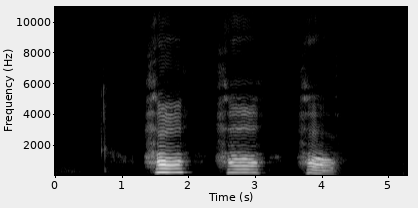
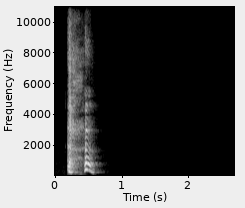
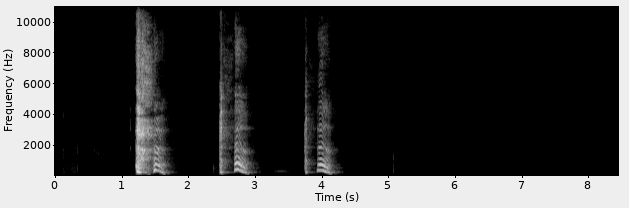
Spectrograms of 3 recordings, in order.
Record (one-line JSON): {"exhalation_length": "5.3 s", "exhalation_amplitude": 10679, "exhalation_signal_mean_std_ratio": 0.39, "cough_length": "2.7 s", "cough_amplitude": 25376, "cough_signal_mean_std_ratio": 0.24, "three_cough_length": "8.5 s", "three_cough_amplitude": 26028, "three_cough_signal_mean_std_ratio": 0.21, "survey_phase": "beta (2021-08-13 to 2022-03-07)", "age": "65+", "gender": "Female", "wearing_mask": "No", "symptom_none": true, "smoker_status": "Never smoked", "respiratory_condition_asthma": false, "respiratory_condition_other": false, "recruitment_source": "REACT", "submission_delay": "2 days", "covid_test_result": "Negative", "covid_test_method": "RT-qPCR", "influenza_a_test_result": "Negative", "influenza_b_test_result": "Negative"}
